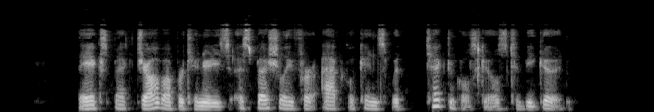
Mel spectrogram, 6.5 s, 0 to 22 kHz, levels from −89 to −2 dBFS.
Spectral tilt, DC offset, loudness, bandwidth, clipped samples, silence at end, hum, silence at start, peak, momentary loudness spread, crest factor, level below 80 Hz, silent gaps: -4.5 dB/octave; under 0.1%; -26 LUFS; 9.4 kHz; under 0.1%; 0.85 s; none; 0.8 s; -6 dBFS; 9 LU; 22 dB; -74 dBFS; none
